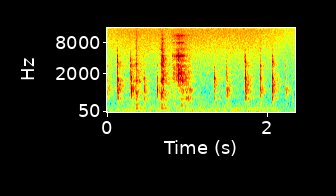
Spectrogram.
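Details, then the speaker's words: Gibson SG guitar frets during leveling: light sharp uneven clicks as the fret rocker straightedge rocks across three frets, showing frets aren't yet level — more sanding needed. "that clicking sound is indicating we have more work to do so more sanding"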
